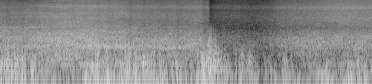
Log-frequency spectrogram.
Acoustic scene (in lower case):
street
